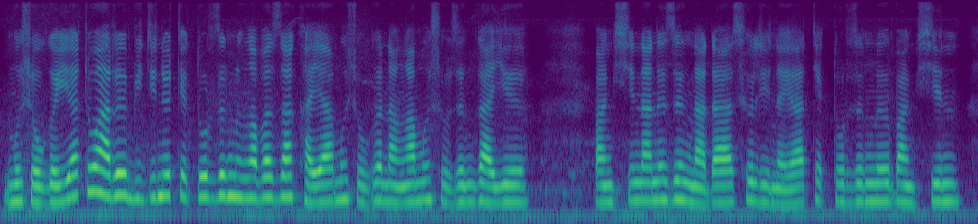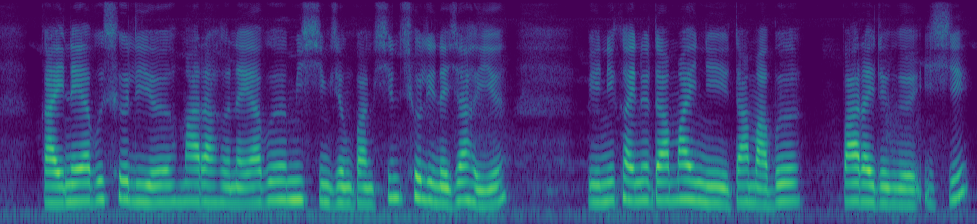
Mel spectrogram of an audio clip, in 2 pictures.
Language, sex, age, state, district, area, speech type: Bodo, female, 30-45, Assam, Baksa, rural, spontaneous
